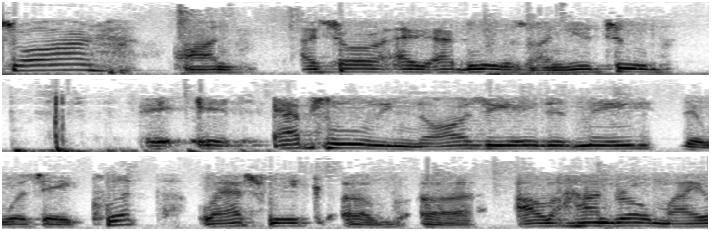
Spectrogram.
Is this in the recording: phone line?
yes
